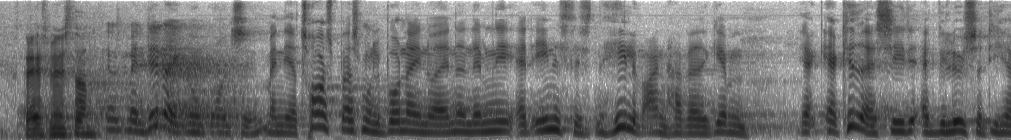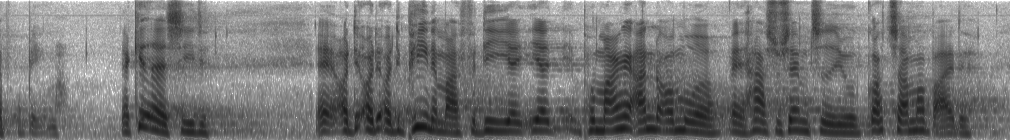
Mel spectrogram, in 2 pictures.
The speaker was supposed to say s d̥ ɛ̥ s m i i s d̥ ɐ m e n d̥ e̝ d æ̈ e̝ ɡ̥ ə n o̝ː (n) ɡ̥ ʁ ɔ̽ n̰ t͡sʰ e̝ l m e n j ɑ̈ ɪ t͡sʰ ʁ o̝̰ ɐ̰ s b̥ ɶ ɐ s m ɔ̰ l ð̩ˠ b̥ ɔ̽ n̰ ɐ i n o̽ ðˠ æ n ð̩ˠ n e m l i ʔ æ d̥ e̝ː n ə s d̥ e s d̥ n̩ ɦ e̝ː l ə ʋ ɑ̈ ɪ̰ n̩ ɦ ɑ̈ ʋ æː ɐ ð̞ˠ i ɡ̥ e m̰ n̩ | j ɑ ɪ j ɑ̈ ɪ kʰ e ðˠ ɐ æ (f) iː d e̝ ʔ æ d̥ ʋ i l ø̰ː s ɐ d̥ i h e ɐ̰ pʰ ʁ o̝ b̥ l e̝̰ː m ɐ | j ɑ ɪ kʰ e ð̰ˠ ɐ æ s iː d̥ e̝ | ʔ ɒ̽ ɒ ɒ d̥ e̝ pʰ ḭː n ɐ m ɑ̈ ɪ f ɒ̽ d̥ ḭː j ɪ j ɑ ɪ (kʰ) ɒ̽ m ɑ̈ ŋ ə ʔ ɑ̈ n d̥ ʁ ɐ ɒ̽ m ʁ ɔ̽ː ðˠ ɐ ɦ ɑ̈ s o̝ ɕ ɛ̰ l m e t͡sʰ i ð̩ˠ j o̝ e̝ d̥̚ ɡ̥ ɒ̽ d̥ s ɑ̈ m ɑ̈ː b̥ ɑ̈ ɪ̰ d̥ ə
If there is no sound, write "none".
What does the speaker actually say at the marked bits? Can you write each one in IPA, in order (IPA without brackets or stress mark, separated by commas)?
n, s, pʰ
